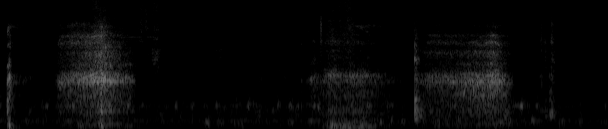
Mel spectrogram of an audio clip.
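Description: A person breathing out softly into a microphone three times, with quiet in between.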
